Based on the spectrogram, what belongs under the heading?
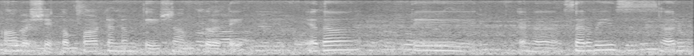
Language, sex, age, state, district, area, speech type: Sanskrit, female, 45-60, Karnataka, Dharwad, urban, spontaneous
